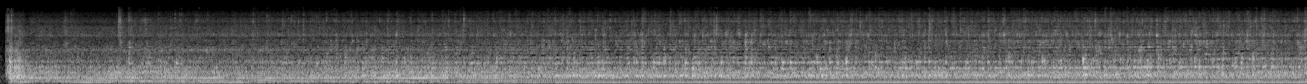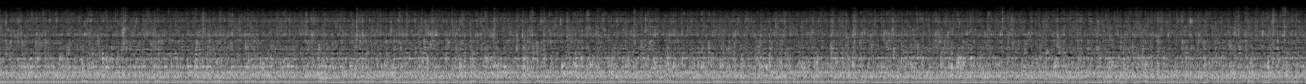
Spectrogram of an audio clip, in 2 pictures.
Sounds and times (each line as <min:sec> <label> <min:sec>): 0:00.0 Washing Machine 0:26.1
0:00.1 dripping 0:26.1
